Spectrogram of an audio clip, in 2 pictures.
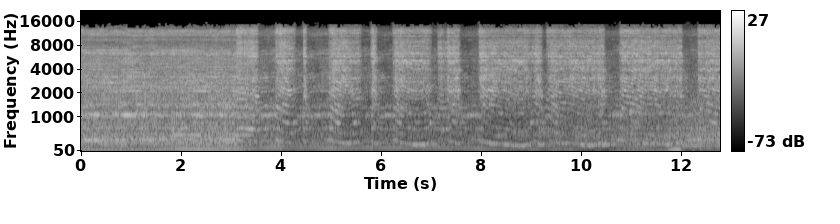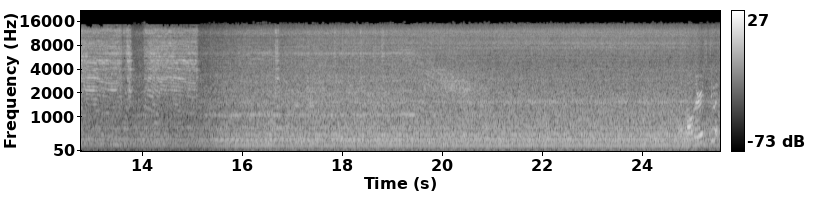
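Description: A grinder sharpens the main blade of a Mobile Dimension sawmill, giving a continuous motor whine with rough grinding passes that change in pitch, then a steadier, denser roar in the second half.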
